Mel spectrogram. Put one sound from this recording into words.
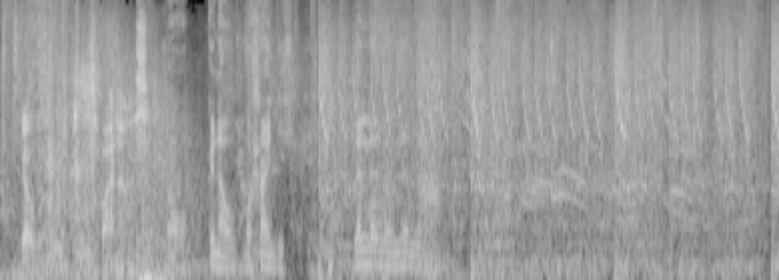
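Blaster shots crack in quick bursts.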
